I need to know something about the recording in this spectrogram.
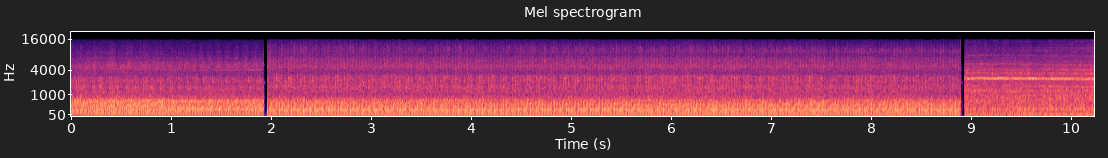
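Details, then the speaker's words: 2017 50th anniversary 6th-gen LT1 Camaro with Procharger, idling after a spark plug change: steady, slightly lumpy V8 idle with even firing and no stumble. Before the change it was sputtering and shaking; idle now calmed down and normal. "sounds so much better believe it or not before i mean it was just sputtering and shaking we got idols already calmed down right where it needs to be"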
